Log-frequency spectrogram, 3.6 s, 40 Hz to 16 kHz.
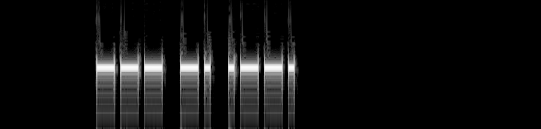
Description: Morse code, heard as a keyed tone, about 30 wpm, 700 Hz. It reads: ONP
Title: USA Call Sign Postfixes - 3 Letters 30wpm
